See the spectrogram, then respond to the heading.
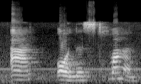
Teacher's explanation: even though you say the word honest starts with an H, the pronunciation is with the sound of O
